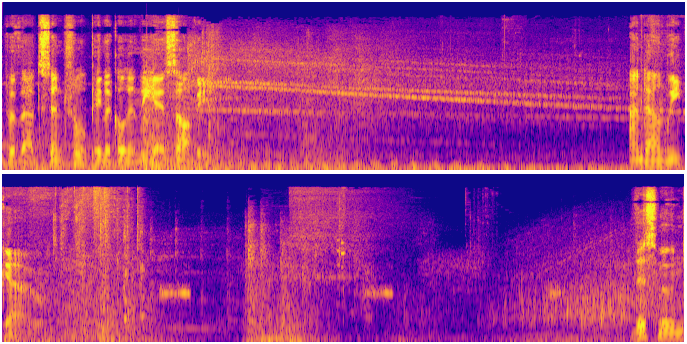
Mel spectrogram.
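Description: A spacecraft engine hums with a low rumble.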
